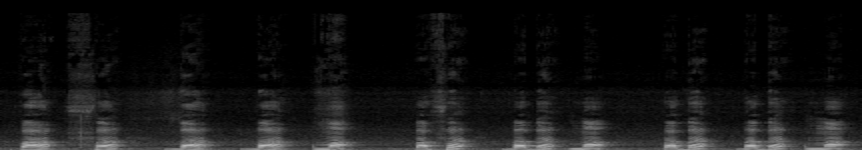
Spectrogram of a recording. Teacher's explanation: உதடு வந்து நம்ம டச் பண்ணணும். 2 உதடு வந்து சேர்ந்து சொல்கிற மாதிரி வரணும்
